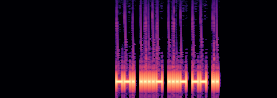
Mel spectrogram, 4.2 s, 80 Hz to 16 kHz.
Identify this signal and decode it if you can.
Morse code, heard as a keyed tone, about 40 wpm, 700 Hz. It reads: G4VMI
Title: DXCC-100 Call Signs - 5 Characters - 40wpm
